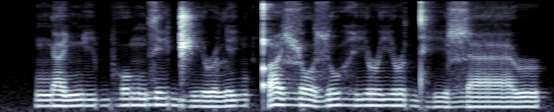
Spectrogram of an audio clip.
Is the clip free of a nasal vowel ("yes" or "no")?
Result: yes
